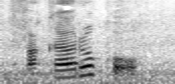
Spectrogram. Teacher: Ngai Tahu or Kaitahu speakers change the ng sound into a K sound, and it becomes whakaroko.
